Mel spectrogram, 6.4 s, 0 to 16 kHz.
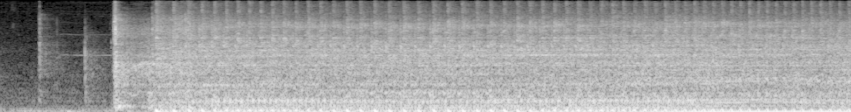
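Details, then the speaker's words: Bandit SG-40 stump grinder engine, refilled after taking a lot of oil: catches and runs with a coarse, heavy knock about three times a second at idle; owners suspect a thrown rod or a hole in the block, unconfirmed. "Yeah, might have a hole in the block."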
